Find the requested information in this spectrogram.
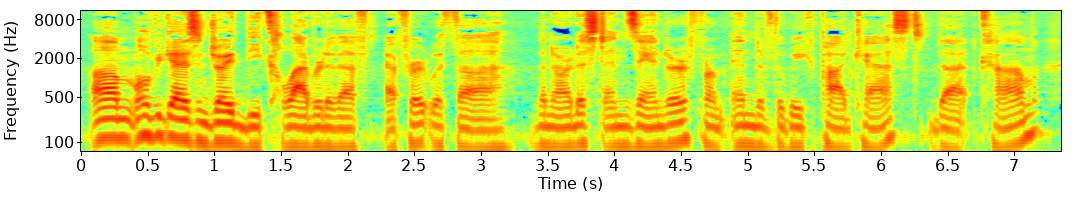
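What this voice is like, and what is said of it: Voice affected by illness. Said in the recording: “I was definitely sick for this episode, and my voice is still even feeling it.”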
